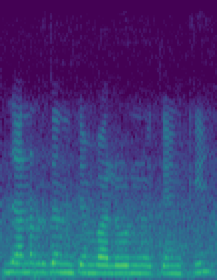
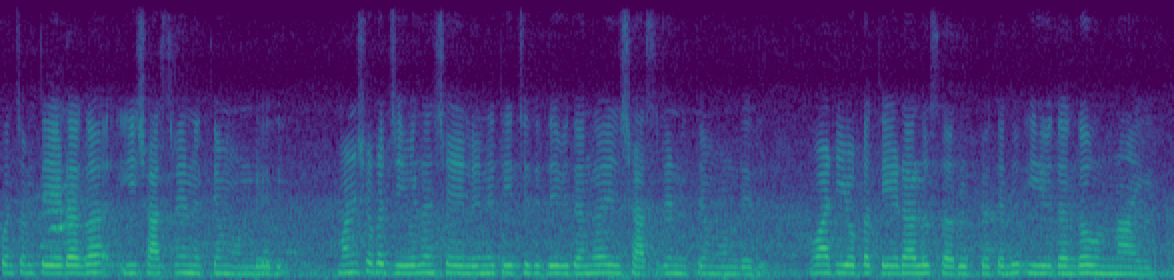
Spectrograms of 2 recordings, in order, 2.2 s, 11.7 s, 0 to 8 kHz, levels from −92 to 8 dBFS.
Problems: background conversations at intervals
